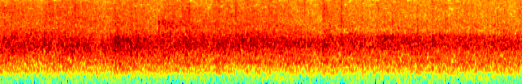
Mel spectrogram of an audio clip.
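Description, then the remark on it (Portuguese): A crowd of people claps together in sustained applause for Jesus after a prayer, a dense, steady wash of many hands, with no voices standing out. “Dê uma linda salva de palmas para Jesus.”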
